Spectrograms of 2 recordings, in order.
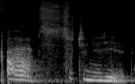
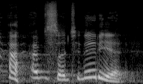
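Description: First: Acted anger, pitched higher; angry self-berating. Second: High-pitched, laughing put-on lightness; mock cheerful self-insult. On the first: Preacher showing how he really talks to himself, angrily berating. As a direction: scold yourself in frustration. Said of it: "It's always angry". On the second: Preacher showing how he never sounds when angry, laughingly light. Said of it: "I never say when I'm really angry, like". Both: Shown as a demonstration.

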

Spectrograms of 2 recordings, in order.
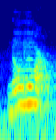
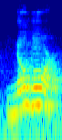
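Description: First: Loud "No more" again, falling hard on "more"; loud echo of "No more" to the congregation; repeated firm declaration. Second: Loud, firm "No more" with the weight on "more"; preacher's loud renunciation, "No more"; firm declaration. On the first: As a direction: hammer the renunciation home with "No more". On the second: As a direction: stamp it out, "No more". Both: Acted. Declaring an end to family sin.

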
